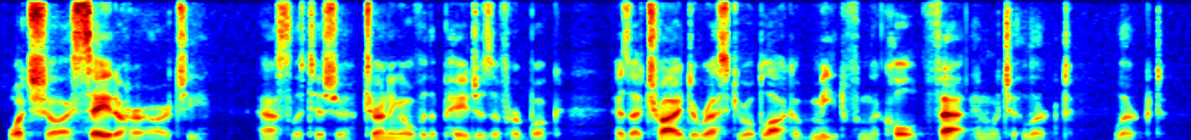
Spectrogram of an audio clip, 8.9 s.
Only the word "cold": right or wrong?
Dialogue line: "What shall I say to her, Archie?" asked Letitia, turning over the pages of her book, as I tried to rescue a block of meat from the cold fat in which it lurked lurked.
right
